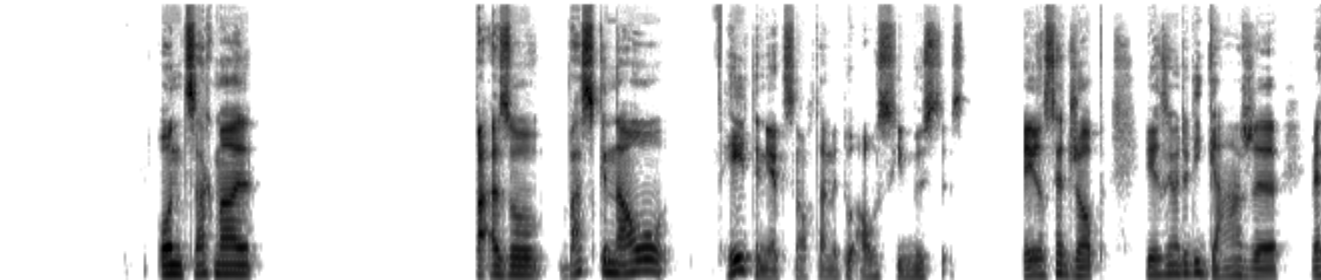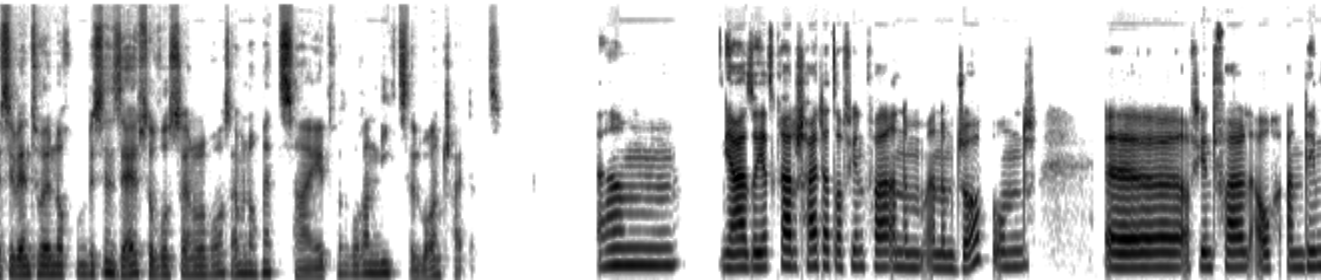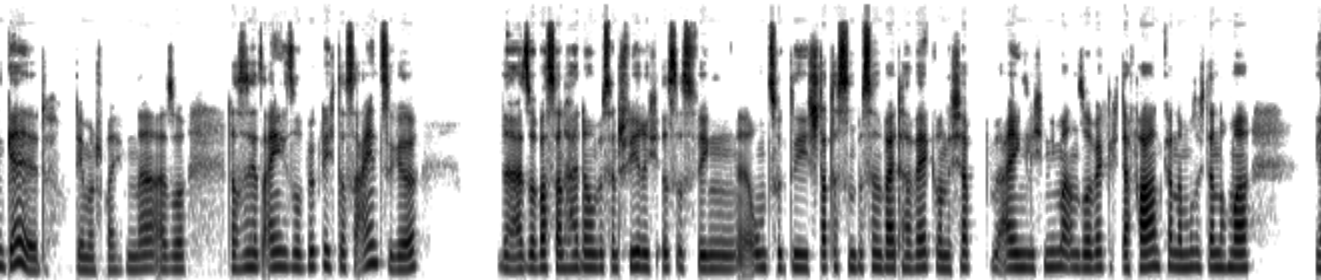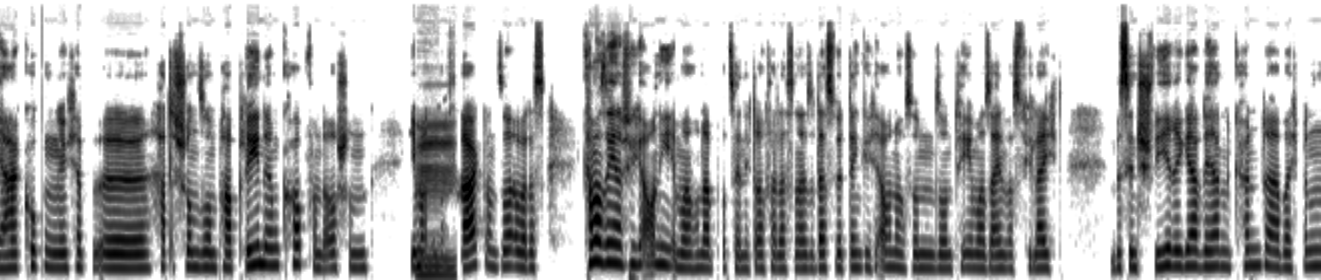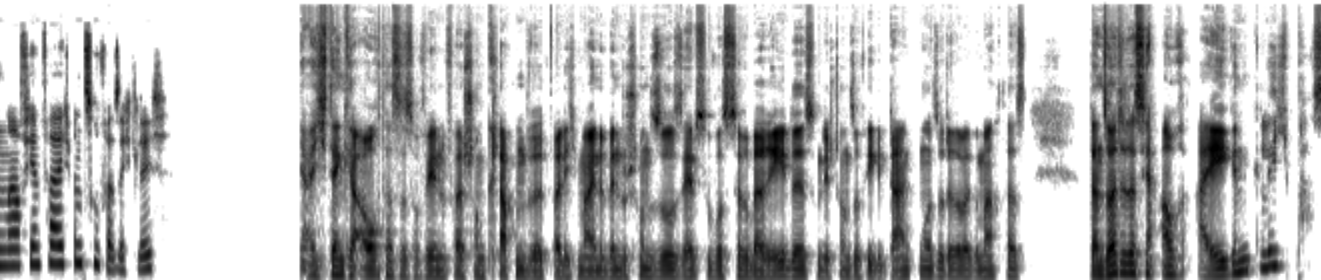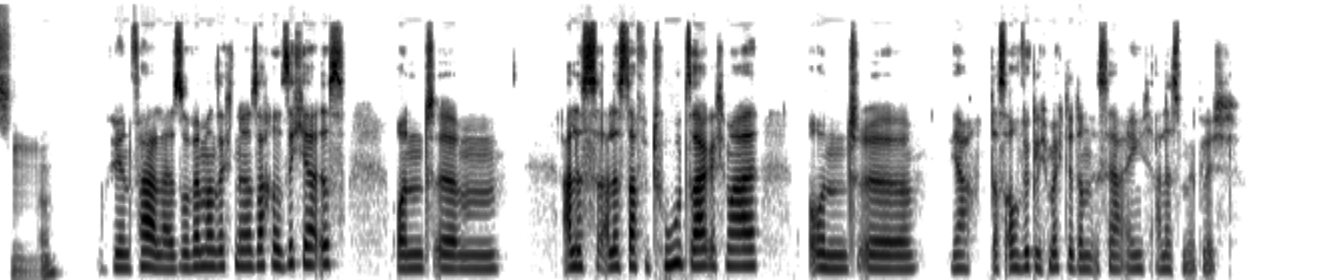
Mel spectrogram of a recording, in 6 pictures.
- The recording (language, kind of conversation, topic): German, podcast, Wie entscheidest du, ob du in deiner Stadt bleiben willst?
- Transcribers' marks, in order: other background noise; stressed: "Geld"; put-on voice: "eigentlich passen"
